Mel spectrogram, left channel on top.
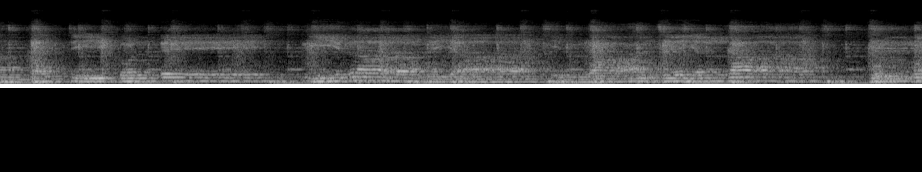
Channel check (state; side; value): silent; right; digital silence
